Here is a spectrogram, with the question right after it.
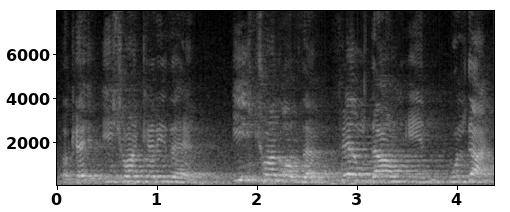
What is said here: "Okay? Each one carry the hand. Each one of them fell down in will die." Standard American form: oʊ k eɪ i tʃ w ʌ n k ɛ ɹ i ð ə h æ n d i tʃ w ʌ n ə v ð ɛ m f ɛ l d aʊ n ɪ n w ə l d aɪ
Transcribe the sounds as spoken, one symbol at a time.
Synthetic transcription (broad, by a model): oʊ k eɪ i tʃ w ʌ n k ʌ ɹ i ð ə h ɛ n i tʃ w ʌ n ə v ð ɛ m f ɛ l d aʊ n ɪ n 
